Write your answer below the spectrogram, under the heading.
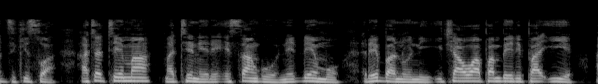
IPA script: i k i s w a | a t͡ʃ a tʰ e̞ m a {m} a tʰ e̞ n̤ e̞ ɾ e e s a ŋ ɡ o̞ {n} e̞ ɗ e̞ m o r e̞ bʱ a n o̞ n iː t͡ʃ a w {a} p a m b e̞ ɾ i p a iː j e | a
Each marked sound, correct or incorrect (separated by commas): correct, correct, correct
